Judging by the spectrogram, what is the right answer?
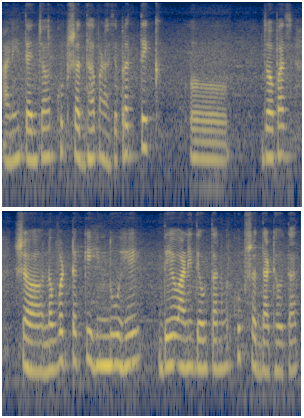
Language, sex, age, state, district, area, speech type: Marathi, female, 30-45, Maharashtra, Nanded, rural, spontaneous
